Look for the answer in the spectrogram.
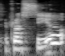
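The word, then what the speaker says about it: Rocío: And my name is Rocio, R-O-C-I-O. And the last name is spelled Baeza, B-A-E-Z-A.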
